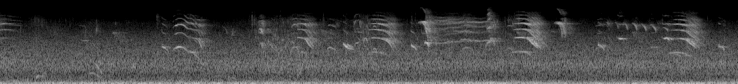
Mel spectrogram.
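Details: Several captive Asian small-clawed otters (Aonyx cinerea) at Zoo Duisburg, Germany, waiting for their food: a steady stream of high, thin chirps and down-slurred squeaks from many animals at once, over a low background rumble.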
